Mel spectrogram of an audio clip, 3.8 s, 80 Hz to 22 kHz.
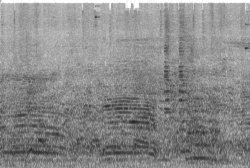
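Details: Cattle, cows with calves, at the Aftabganj cattle market in Dinajpur on July 11, 2026; drawn-out steady-pitched mooing tones, a few in a row, heard through constant crowd chatter and bargaining voices.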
